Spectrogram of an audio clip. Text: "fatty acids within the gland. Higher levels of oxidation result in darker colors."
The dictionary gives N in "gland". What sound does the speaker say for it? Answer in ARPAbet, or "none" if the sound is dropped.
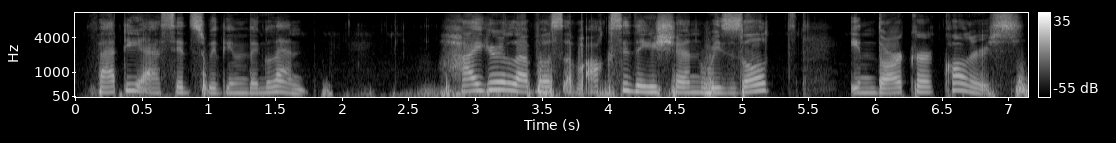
N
